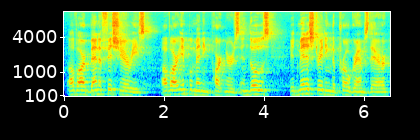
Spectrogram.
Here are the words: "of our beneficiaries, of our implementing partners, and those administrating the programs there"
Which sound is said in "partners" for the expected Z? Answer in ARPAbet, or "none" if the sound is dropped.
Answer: Z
